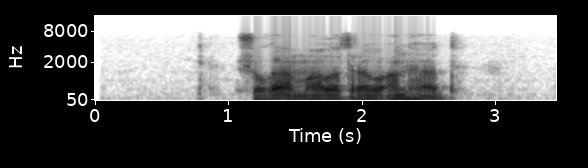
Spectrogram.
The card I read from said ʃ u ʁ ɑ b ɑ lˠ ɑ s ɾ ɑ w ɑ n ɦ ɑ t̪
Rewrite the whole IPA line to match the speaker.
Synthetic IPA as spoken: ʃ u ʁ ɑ m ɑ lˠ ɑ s ɾ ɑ w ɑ n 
